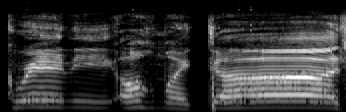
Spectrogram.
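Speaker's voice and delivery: loud, stunned cry at the sight; shocked shout. Real, not acted. Finding Granny bloodied, shouts in shock. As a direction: yell out in horror on finding her.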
